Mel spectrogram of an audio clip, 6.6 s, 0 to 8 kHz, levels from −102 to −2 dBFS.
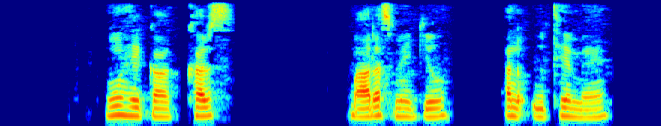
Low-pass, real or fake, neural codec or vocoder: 7.2 kHz; real; none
